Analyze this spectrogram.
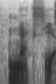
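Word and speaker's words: NXIVM: The cult is called Nexium. – Nexium. – So N X I, then it's like a V.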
